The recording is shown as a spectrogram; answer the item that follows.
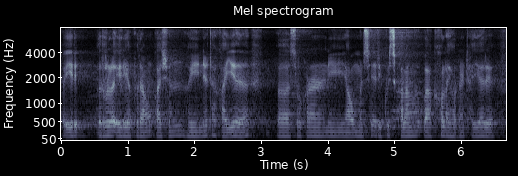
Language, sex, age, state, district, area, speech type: Bodo, male, 18-30, Assam, Chirang, rural, spontaneous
